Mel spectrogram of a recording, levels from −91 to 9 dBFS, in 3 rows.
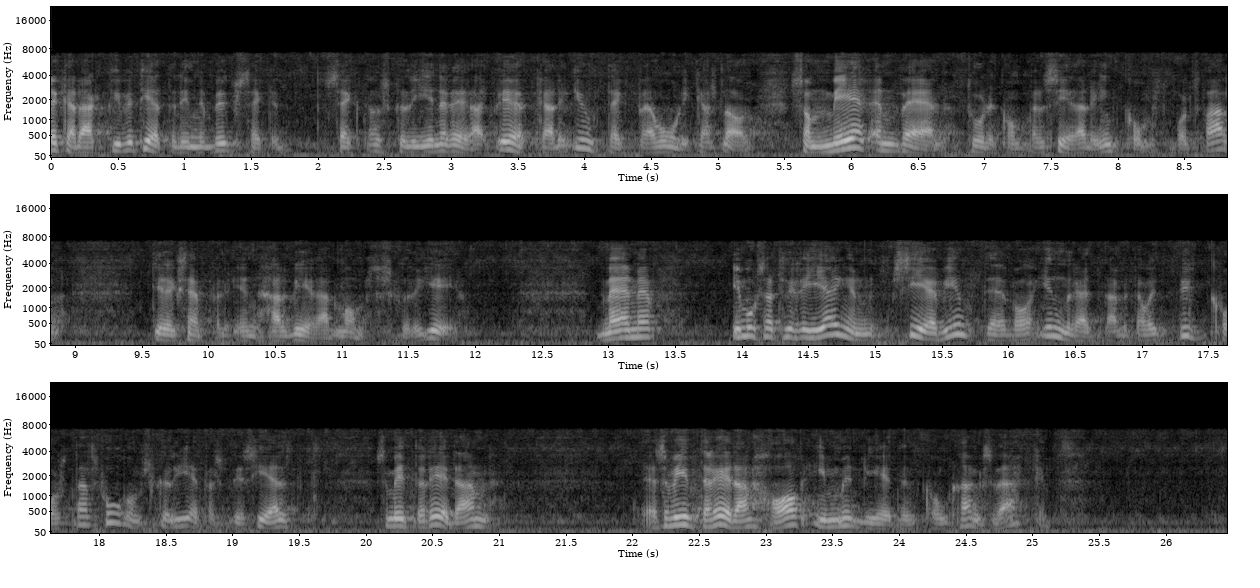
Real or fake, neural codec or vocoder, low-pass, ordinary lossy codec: fake; codec, 16 kHz, 4.8 kbps, FACodec; 7.2 kHz; none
